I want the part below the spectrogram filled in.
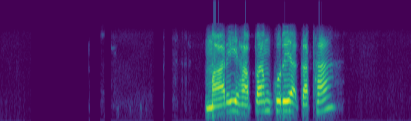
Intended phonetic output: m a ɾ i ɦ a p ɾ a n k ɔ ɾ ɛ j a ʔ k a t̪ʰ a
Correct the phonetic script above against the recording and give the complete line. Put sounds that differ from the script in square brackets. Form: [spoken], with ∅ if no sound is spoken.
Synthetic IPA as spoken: m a ɾ i ɦ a p ɾ a [m] k [u] ɾ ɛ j a ʔ k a t̪ʰ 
